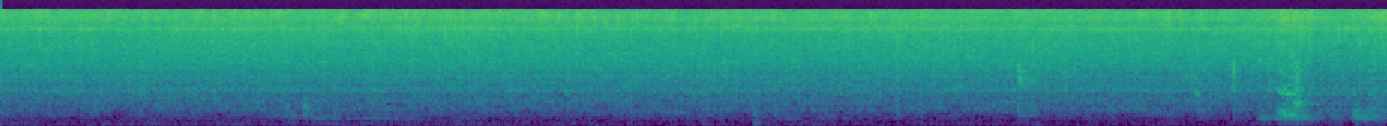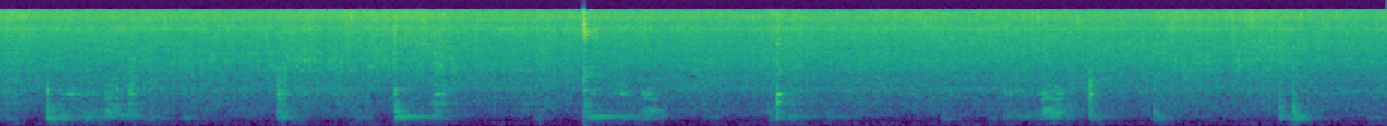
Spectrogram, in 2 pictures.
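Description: Onions and ginger-garlic paste sizzling steadily in hot oil in a steel kadai. From about halfway through, a ladle scrapes and knocks against the pan as the mix is stirred.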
